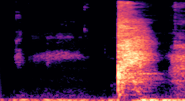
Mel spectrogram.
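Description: A person sneezing once, loudly and suddenly, about one and a half seconds in.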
